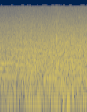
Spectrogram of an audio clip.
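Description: River waves heard from a pirogue on the Congo, a continuous rushing wash of water with a low buffeting of wind on the microphone, loud and close with no voices.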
